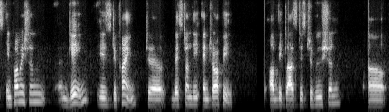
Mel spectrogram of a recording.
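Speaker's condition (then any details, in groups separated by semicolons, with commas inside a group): No condition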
